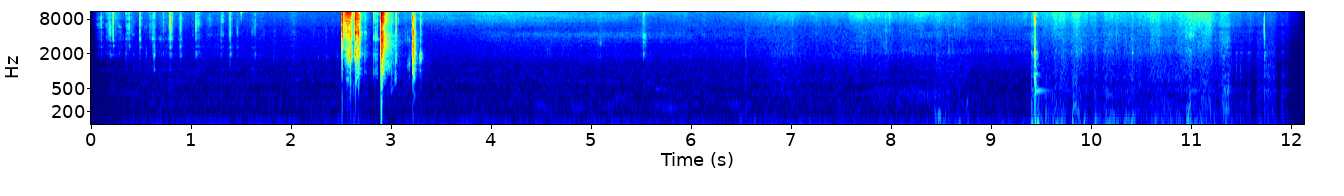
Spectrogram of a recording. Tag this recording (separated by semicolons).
crunch; mic; movement; transient; microphone; crush; field-recording; struck; hands; dreamlike; sound-design; percussive; foley; compact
